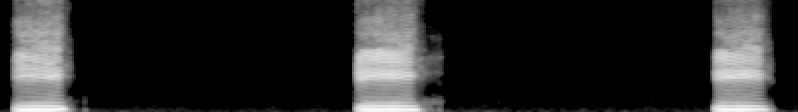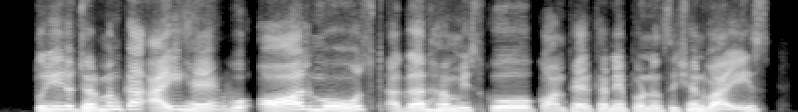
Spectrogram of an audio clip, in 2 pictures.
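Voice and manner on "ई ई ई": stretched ई vowel held long. German pronunciation lesson, stretching the vowel: ई drawn out long. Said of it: "मैं थोड़ा खींच रहा हूं इसको".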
